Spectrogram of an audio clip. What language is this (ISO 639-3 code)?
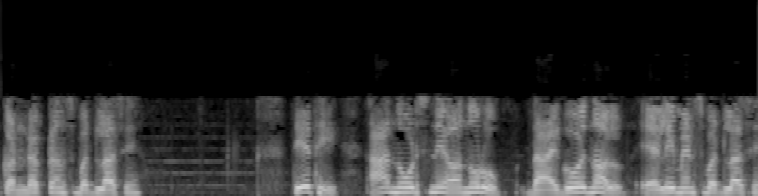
guj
